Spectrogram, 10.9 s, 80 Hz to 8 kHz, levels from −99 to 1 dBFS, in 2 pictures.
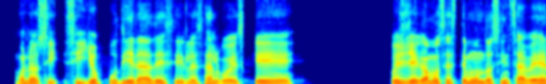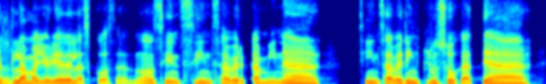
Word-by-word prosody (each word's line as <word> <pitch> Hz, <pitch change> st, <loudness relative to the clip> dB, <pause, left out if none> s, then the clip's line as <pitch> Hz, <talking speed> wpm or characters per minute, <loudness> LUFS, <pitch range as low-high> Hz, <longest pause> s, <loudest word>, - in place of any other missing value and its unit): Bueno, 135 Hz, 0 st, +1 dB
sí 130 Hz, -1 st, -6 dB
sí 130 Hz, -2 st, -4 dB
yo 165 Hz, +4 st, +2 dB
pudiera 180 Hz, -4 st, +2 dB
decirles 145 Hz, -1 st, -2 dB
algo, 135 Hz, -1 st, 0 dB
es 140 Hz, +1 st, -2 dB
que, 135 Hz, -4 st, +1 dB, 0.9 s
pues, 140 Hz, -1 st, +2 dB
llegamos 170 Hz, +8 st, +4 dB
a -, -, +3 dB
este 190 Hz, 0 st, 0 dB
mundo 165 Hz, +1 st, +2 dB
sin 140 Hz, -6 st, -3 dB
saber 135 Hz, +2 st, +2 dB
la 130 Hz, -2 st, +4 dB
mayoría 115 Hz, +2 st, +1 dB
de 125 Hz, -1 st, +3 dB
las 120 Hz, -, -4 dB
cosas, -, -, -9 dB
¿no?, -, -, -4 dB
sin 140 Hz, -5 st, -4 dB
sin 125 Hz, 0 st, -5 dB
saber 130 Hz, 0 st, -2 dB
caminar, 160 Hz, +7 st, 0 dB, 0.3 s
sin 130 Hz, -2 st, -4 dB
saber 130 Hz, +3 st, +1 dB
incluso 140 Hz, 0 st, -1 dB
gatear, 165 Hz, +7 st, +1 dB
140 Hz, 165 wpm, -20 LUFS, 130-160 Hz, 0.9 s, llegamos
